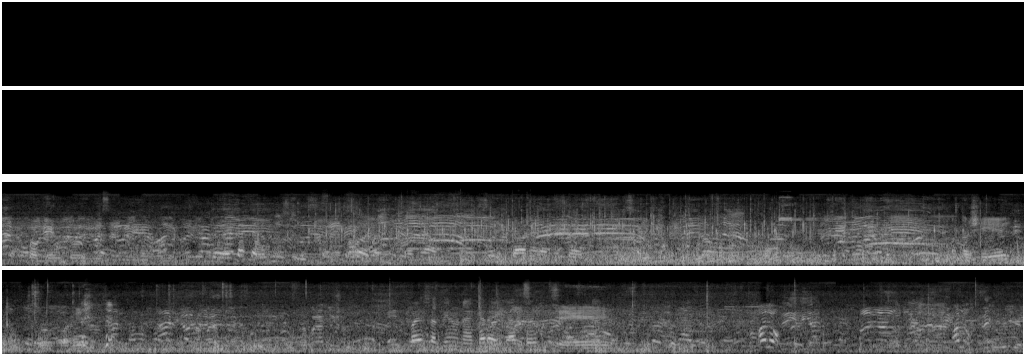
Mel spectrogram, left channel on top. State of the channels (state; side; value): silent; left; digital silence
